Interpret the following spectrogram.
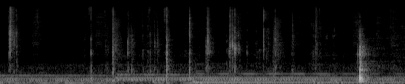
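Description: Tarot cards being shuffled by hand: a run of light clicks and snaps, with one sharper snap about three and a half seconds in. Soft background music with long held notes plays underneath.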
